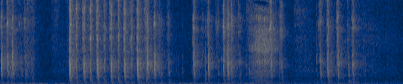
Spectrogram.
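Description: Typing on a computer keyboard: a quick run of key clicks about a second in, then a few slower, scattered keystrokes.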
